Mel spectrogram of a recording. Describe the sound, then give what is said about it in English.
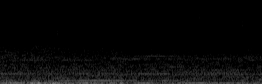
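Steady, dense rainfall pours down among trees with a constant hiss and patter, a continuous wash of drops hitting surfaces, with a faint low rumble underneath and no voices. “It was almost as noisy as the rain now.”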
